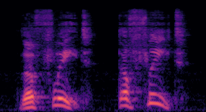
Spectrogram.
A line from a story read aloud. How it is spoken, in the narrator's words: cried a soldier, who recognized Aramis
